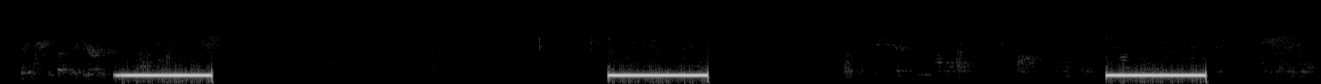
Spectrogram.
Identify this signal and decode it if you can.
Ringback tone (Europe, 425 Hz), with speech.
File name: out- -2014- - - .0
